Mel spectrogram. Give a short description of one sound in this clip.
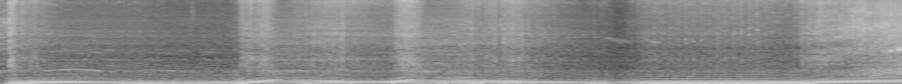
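A car engine idles with a deep, loud burble and revs sharply several times.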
